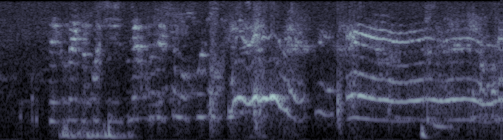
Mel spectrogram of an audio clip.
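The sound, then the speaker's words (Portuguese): A baby cries in sustained, rising and falling wails that fill nearly the whole stretch, fairly loud, with a brief low rumble of handling noise near the start. “Olha o neném aí, ó. Tá vazando lá.”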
